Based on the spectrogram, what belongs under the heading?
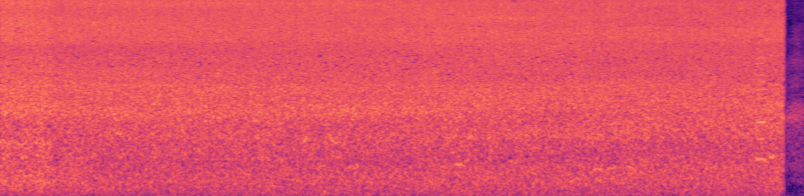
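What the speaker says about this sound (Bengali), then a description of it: "জলের স্রোত প্রচুর ছিল।" Strong rushing water pours at a waterfall, a dense, steady roar that stays loud and unbroken for nearly the whole stretch before cutting off abruptly at the end.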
